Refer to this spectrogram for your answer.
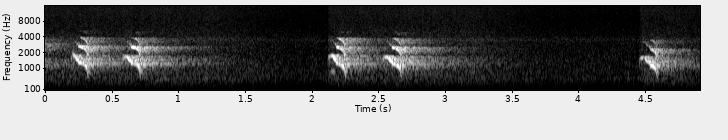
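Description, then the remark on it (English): A northern saw-whet owl, one of North America's smallest owls, gives five harsh, raspy skew calls in the fall, fairly loud, mostly in quick pairs separated by short pauses, with nothing else audible behind them. “In the fall, the birds make a skew call.”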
